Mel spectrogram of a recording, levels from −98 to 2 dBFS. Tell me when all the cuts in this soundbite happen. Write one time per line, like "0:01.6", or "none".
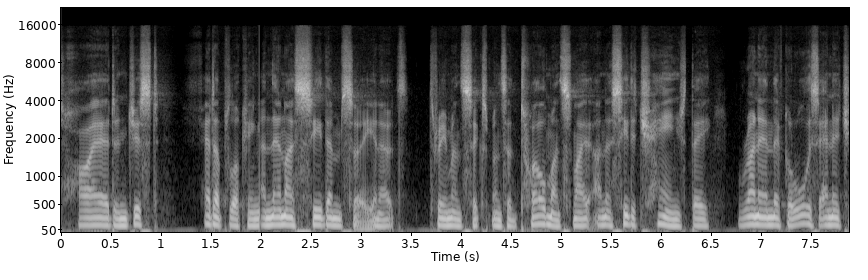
0:02.0

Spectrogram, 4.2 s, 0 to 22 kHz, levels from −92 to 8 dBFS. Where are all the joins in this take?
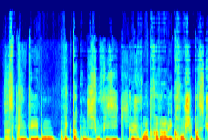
0:01.2

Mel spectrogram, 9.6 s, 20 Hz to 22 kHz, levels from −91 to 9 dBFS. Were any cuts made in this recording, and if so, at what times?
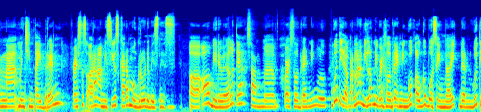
0:03.6
0:06.6

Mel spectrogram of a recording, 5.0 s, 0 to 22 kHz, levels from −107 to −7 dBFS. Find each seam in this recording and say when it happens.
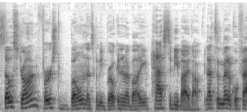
0:00.8
0:03.0
0:04.1

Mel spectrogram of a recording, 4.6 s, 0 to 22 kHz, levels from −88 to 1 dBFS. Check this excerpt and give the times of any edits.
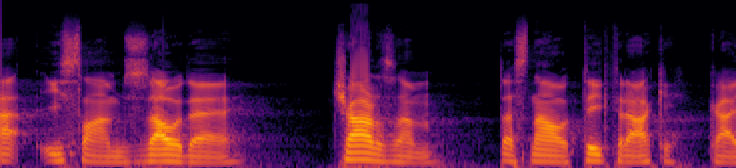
none

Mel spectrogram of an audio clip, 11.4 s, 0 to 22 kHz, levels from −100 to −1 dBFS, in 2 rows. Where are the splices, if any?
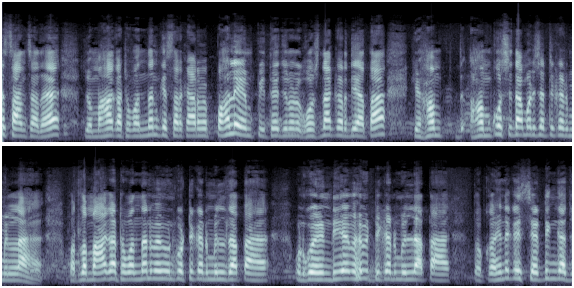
none

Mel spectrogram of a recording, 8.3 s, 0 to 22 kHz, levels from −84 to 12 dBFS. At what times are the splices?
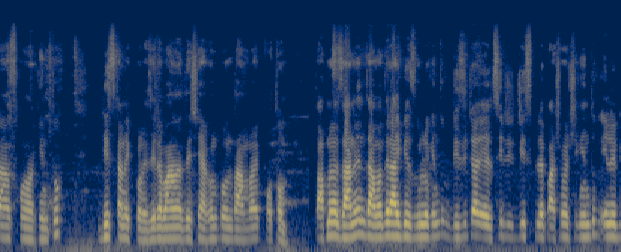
0:04.0

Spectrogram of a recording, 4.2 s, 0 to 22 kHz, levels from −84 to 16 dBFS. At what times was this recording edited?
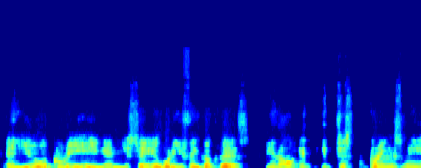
0:02.5

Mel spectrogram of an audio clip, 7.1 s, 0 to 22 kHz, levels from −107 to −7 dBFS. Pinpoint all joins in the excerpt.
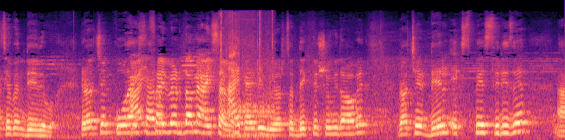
0:03.0

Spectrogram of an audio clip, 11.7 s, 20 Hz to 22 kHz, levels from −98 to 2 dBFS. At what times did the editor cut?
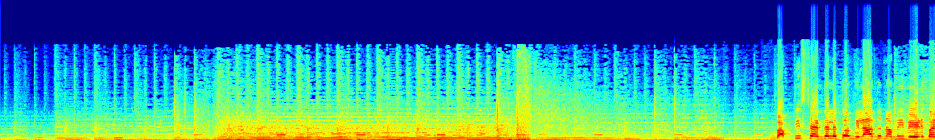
0:01.3

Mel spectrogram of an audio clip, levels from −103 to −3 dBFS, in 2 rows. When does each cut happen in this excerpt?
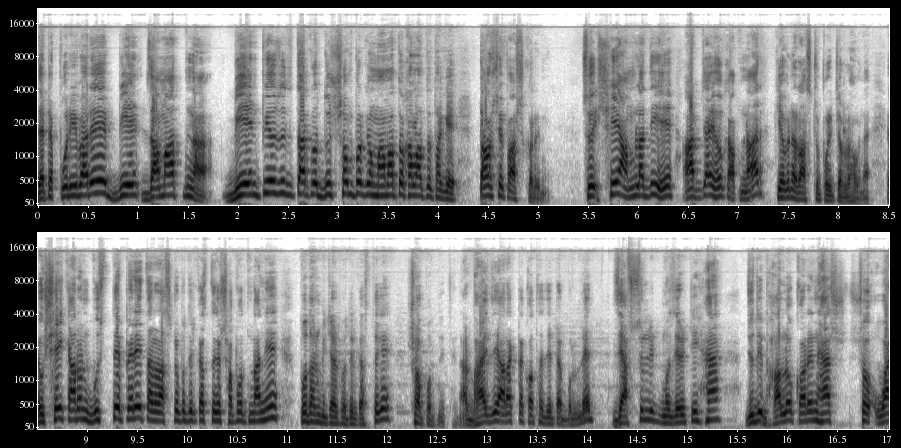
none

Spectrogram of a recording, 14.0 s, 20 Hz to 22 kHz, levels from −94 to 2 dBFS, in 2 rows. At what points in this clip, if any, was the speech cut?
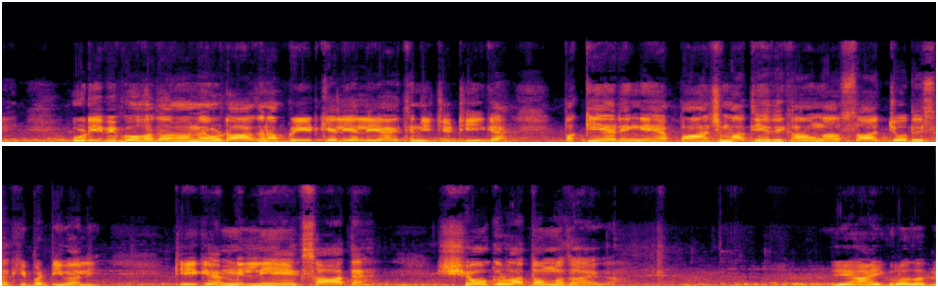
none

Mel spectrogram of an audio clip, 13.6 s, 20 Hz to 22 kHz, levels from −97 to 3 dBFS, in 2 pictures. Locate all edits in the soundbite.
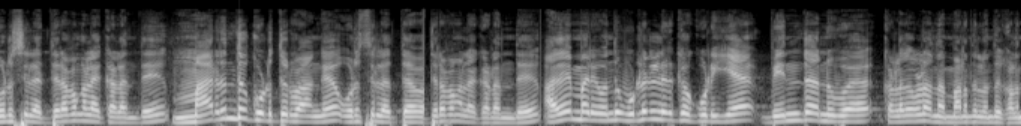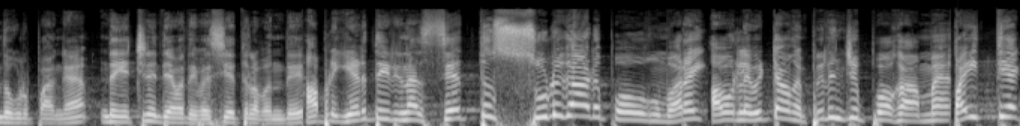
none

